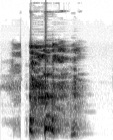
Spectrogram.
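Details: Adult coughing while feeling unwell.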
